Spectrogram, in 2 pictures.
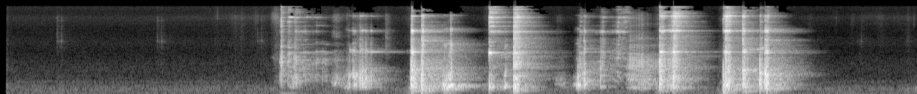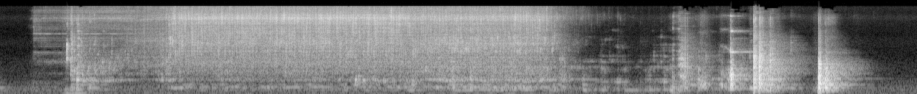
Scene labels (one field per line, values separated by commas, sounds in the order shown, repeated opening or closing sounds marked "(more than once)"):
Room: kitchen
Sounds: cutlery and dishes, running water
